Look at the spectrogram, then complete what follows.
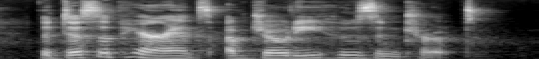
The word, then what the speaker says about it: Huisentruit: to say her name The Disappearance of jod hen tro it's spelled h UI s n t r UI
